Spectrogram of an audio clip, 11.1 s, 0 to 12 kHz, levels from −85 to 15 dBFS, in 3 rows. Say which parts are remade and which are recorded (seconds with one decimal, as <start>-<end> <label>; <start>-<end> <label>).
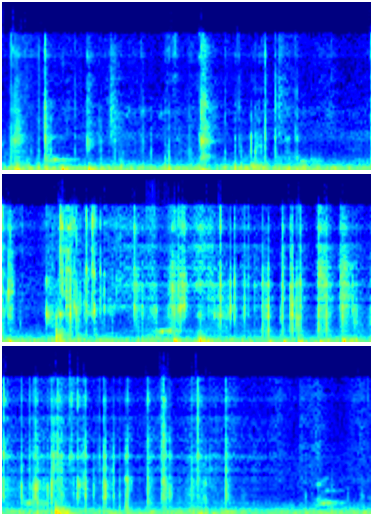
0.0-4.9 recorded; 4.9-10.1 remade; 10.1-11.1 recorded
